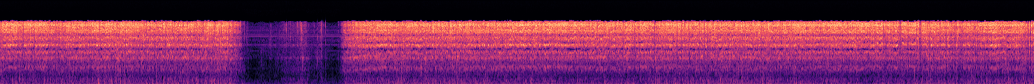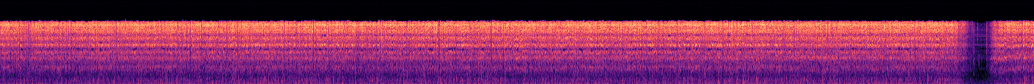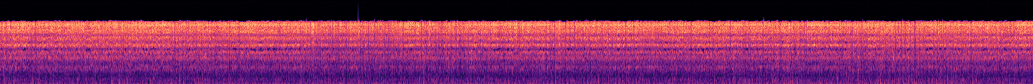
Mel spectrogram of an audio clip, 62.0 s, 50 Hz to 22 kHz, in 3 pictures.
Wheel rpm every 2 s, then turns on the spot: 230, 230, 110, 100, 220, 230, 220, 210, 210, 230, 230, 230, 220, 230, 210, 220, 220, 230, 210, 210, 160, 210, 220, 220, 230, 220, 220, 220, 230, 220, 220.
4-6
